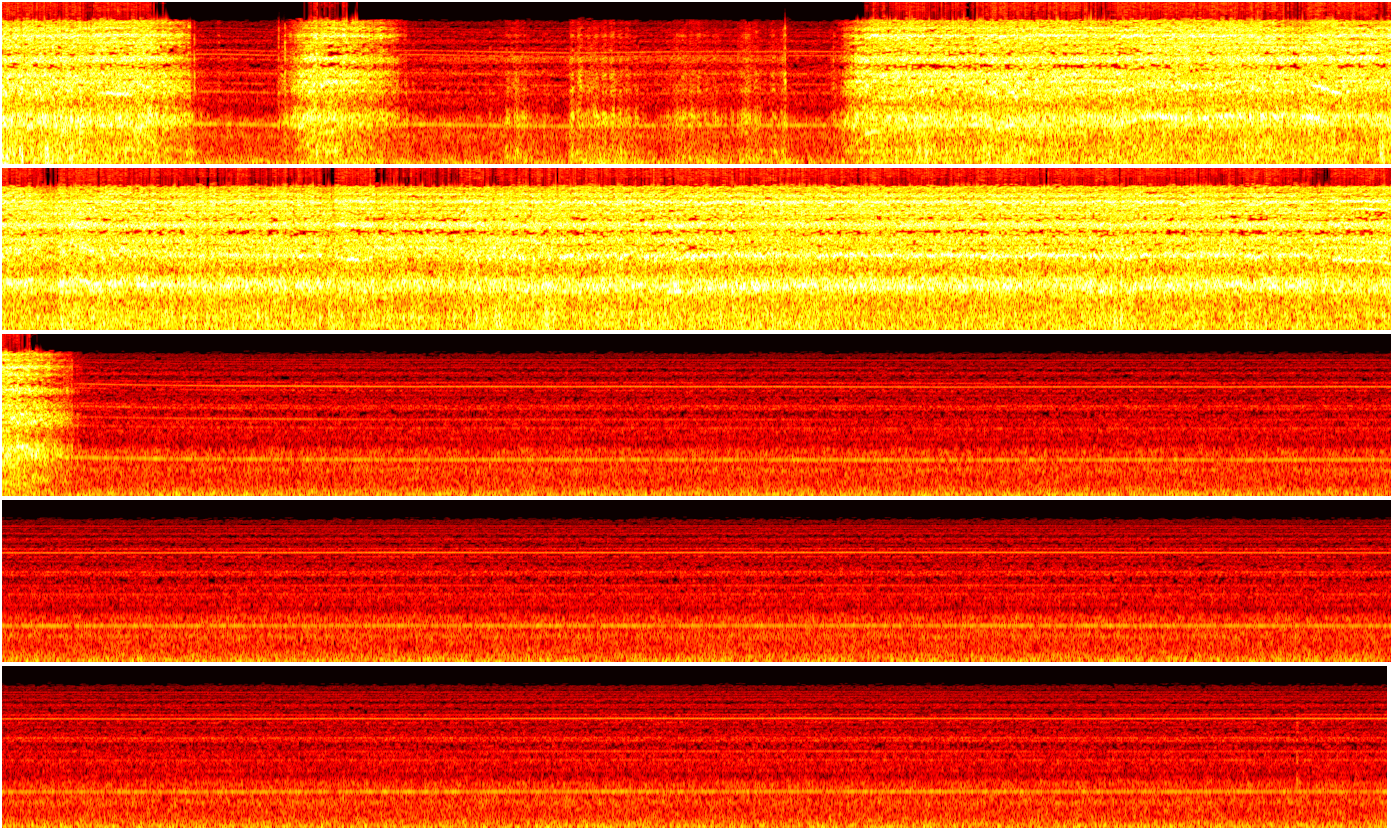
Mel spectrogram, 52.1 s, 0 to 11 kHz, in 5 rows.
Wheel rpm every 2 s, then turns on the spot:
140, 30, 20, 140, 250, 260, 230, 230, 230, 230, 140, 0, 0, 0, 0, 0, 0, 0, 0, 0, 0, 0, 0, 0, 0, 0.
4-6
